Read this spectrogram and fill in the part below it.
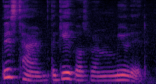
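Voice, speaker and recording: A woman's voice: mid-range voice, warm tone, rough recording. A female voice reading a picture book aloud, stumbling over and repeating words, with casual asides. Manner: halting, stumbles and rereads words. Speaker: read-aloud storyteller. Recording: home recording with background noise.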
